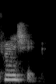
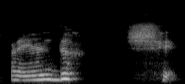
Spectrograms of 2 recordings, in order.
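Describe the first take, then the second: First: The D sound in friendship is left out. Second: The D sound in friendship is clearly pronounced. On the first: The speaker calls it right. "You say friendship" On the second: The speaker calls it wrong. "You don't say friendship"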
